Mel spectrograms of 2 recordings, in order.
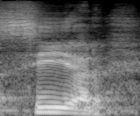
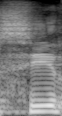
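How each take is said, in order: First: The word is said as two syllables. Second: The word is said as one syllable. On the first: The speaker calls it right. "यानी ये सी से बना है" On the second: The speaker calls it wrong. "सीर नहीं पढ़ेंगे, क्या हो जाएगा, गलत हो जाएगा"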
